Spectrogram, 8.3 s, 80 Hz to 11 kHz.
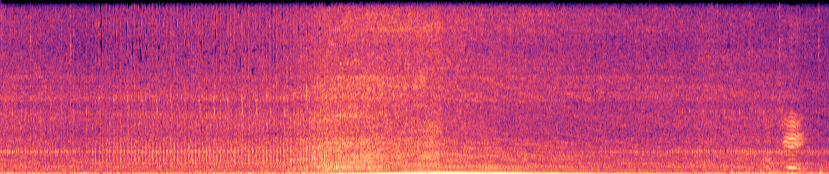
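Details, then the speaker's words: Toyota Hilux diesel at 350,000 km, new sound after timing chain replacement, for comparison with the old one: the engine blips smoothly and settles back to idle with no knocks or rattles. Normal, healthy revving. "agora guerreiros vamos escutar melodia nova e você faz a a comparação aí vai lá acelera"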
